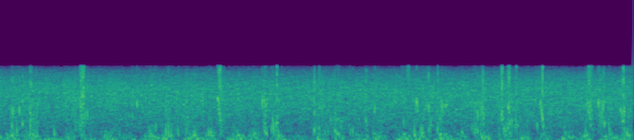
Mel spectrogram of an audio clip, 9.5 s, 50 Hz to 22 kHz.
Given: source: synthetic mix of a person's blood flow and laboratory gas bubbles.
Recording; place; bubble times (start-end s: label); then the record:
Doppler ultrasound of blood flow; precordium
0.00-0.02 s: bubbles
0.17-0.64 s: bubbles
0.81-0.89 s: bubbles
1.07-1.38 s: bubbles
1.79-1.85 s: bubbles
1.99-2.12 s: bubbles
2.25-2.40 s: bubbles
2.48-3.04 s: bubbles
3.13-3.24 s: bubbles
3.27-3.43 s: bubbles
3.76-3.86 s: bubbles
3.94-4.26 s: bubbles
4.70-5.36 s: bubbles
5.49-5.84 s: bubbles
6.04-6.75 s: bubbles
6.94-7.00 s: bubbles
7.08-7.37 s: bubbles
7.49-7.84 s: bubbles
7.91-7.98 s: bubbles
8.06-8.38 s: bubbles
8.47-8.55 s: bubbles
8.79-9.24 s: bubbles
9.30-9.52 s: bubbles
From the record:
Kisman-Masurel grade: 242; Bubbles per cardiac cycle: several, 3 to 8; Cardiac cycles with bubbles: 100%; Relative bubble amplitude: moderate (0.250 to 0.450); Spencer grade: 3 (all of the cardiac periods contain showers or single bubble signals, but not dominating or overriding the cardiac motion signals); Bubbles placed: anywhere in the cardiac cycle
